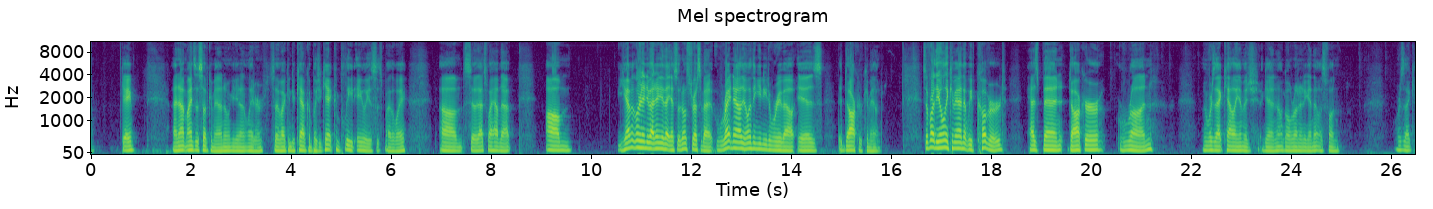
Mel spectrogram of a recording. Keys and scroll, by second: 12.5-16.0 typing, 14.2 Return, 19.6-23.4 typing, 20.9 ctrl+[, 24.5-26.4 typing.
